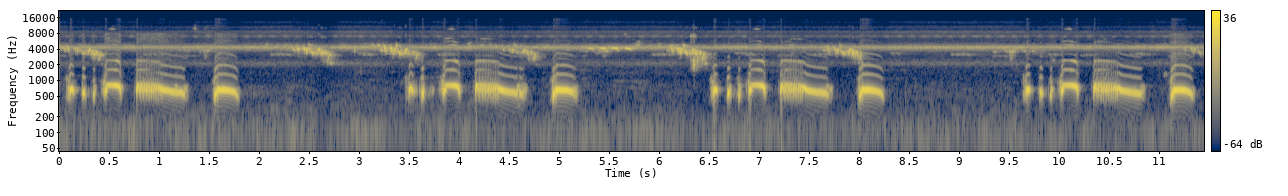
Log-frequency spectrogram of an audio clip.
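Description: A dove gives short, throaty, hooting notes in uneven bursts every second or two, over a steady high insect buzz.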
